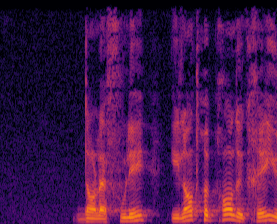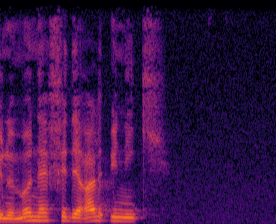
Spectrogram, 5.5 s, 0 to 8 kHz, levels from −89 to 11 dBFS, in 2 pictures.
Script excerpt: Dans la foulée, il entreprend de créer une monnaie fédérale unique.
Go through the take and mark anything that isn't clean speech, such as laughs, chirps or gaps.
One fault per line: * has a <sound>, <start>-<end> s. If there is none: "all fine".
all fine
